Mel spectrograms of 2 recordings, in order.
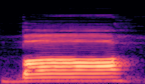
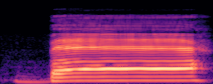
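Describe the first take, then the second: First: The vowel is open, said without spreading the lips. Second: The vowel is spread, said with the lips stretched. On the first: The speaker calls it wrong. "ऐसे पढ़ते रहे होंगे, ये गलत है" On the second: The speaker calls it right. "किस तरह से फैलेंगे"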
